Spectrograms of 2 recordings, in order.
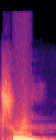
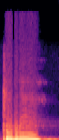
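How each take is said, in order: First: The tr starts with a ch-like sound. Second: The tr starts with a plain t sound. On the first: The speaker calls it right. "it's tree" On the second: The speaker calls it wrong.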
